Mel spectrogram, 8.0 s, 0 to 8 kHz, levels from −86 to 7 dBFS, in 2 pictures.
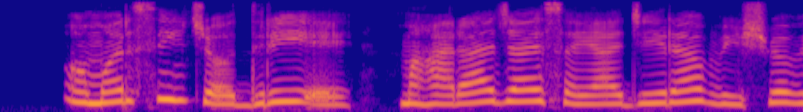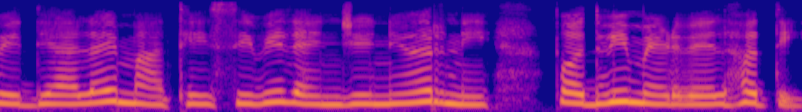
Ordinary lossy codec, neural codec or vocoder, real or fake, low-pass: none; none; real; 7.2 kHz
